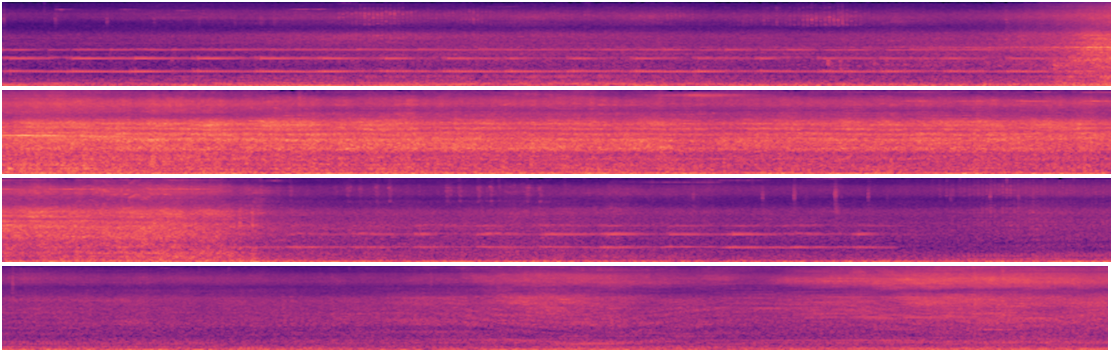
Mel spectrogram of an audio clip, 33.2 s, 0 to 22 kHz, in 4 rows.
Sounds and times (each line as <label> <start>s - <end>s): Train traveling through 0.0s - 33.2s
